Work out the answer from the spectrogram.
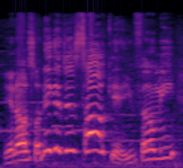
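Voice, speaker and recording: With music underneath, a young American man talks briskly in an extremely high voice that swings hugely in pitch. He makes gaming videos and runs through clips with casual, cursing, slang-heavy rants.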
